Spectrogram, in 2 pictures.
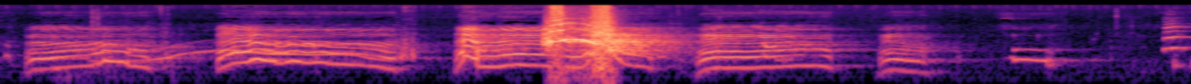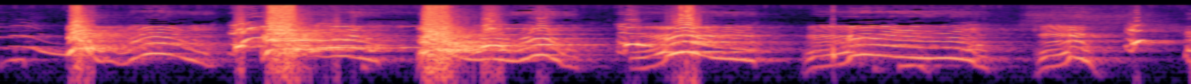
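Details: Daisy the pet dog singing with her owner in a run of wavering, yodel-like howls, each bending up and down in pitch, about one a second, with a few sharp clicks and knocks between them.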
